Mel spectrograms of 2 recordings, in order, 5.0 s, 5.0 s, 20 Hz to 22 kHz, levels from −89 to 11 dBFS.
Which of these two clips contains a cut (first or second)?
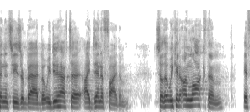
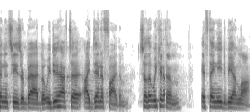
second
